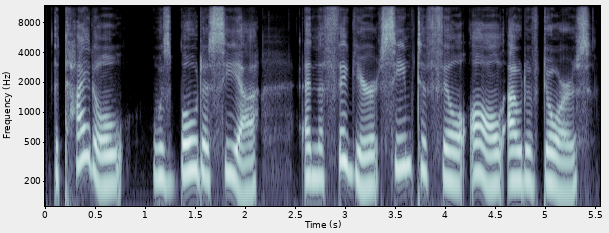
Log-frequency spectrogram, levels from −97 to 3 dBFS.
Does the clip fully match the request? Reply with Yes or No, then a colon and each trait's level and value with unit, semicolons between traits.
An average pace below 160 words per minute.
Yes: average, 150 wpm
